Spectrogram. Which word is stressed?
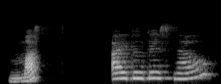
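must. The stress falls on the word must.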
